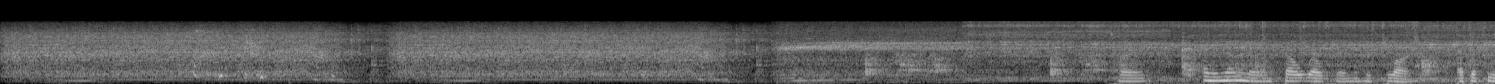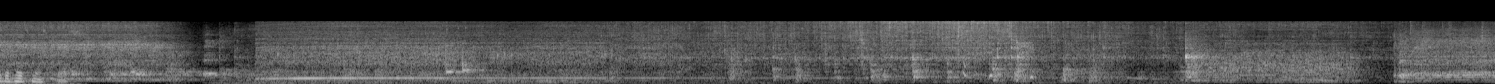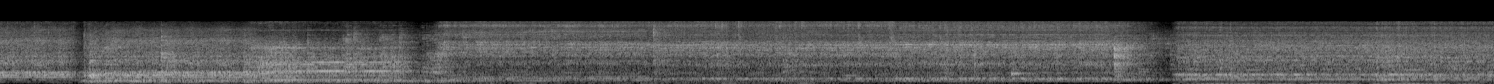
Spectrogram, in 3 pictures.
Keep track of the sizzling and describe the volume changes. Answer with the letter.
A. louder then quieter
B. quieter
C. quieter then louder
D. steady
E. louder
A.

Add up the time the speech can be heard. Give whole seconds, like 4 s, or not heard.
5 s.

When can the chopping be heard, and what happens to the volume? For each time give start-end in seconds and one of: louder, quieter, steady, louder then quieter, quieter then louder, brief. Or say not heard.
not heard.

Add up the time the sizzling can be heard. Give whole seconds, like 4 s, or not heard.
45 s.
